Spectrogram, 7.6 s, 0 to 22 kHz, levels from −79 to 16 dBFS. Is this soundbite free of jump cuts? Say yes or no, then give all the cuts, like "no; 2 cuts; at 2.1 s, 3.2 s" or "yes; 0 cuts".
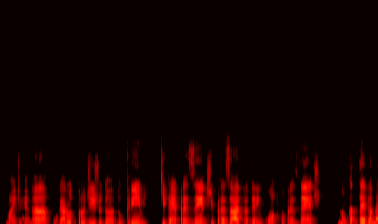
no; 1 cut; at 2.3 s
